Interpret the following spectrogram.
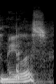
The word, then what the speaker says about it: Malice: random words too okay it's also not malice it's melis it's not joey it's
